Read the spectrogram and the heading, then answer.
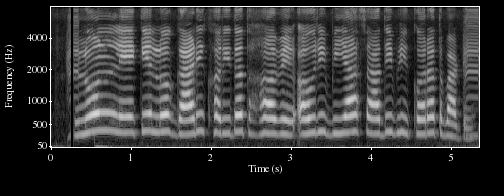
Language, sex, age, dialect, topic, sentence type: Bhojpuri, female, 18-24, Northern, banking, statement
